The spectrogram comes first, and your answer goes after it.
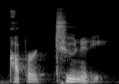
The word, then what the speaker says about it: opportunity: we cannot pronounce it we pronounce it with a clear T sound opportunity the stress is after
